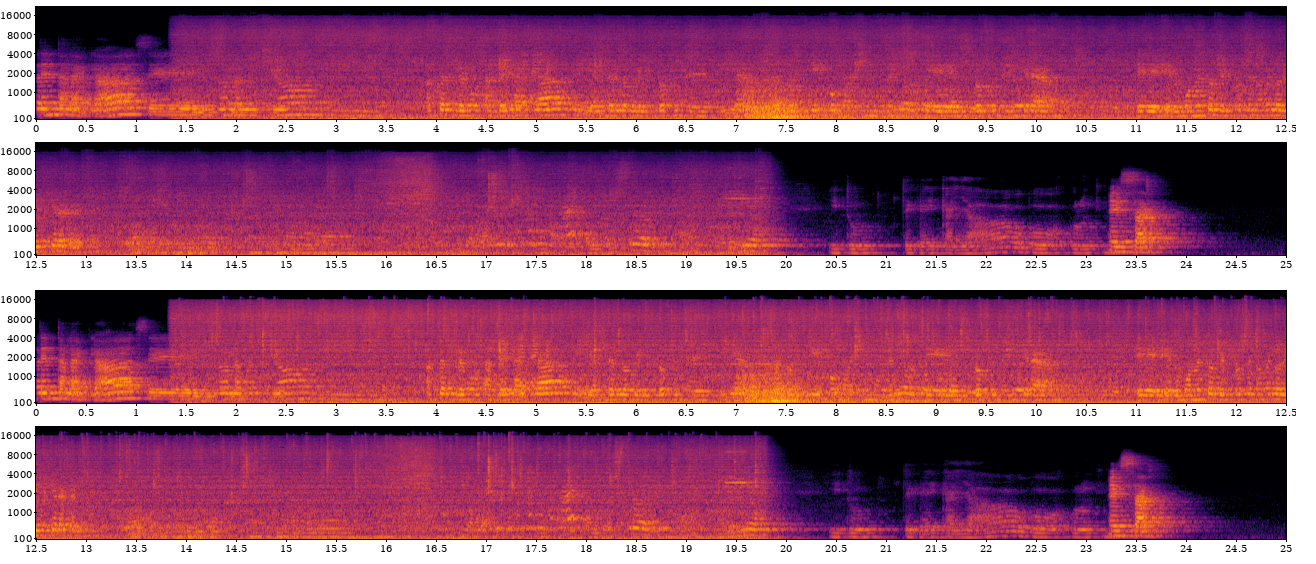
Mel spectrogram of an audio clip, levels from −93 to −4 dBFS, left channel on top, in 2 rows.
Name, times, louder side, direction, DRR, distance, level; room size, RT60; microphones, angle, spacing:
voice 1, 0.0-3.5 3.9-10.2 11.0-13.1 23.2-23.7, right 1 dB, 35° right, 2 dB, 3.0 m, -29 dB
sound 1, 1.3-19.8, right 2 dB, 80° right, 2.7 m, -31 dB
sound 2, 2.6-13.0, right 2 dB, 60° right, 0.7 m, -36 dB
voice 2, 13.6-14.0 14.3-15.7 16.5-20.9 21.2-23.7, equal, 80° left, -1 dB, 4.4 m, -41 dB
Fireworks, 15.7-16.6 17.0-17.5 17.8-17.9 18.2-18.3 18.5-18.6 18.9-20.5, right 2 dB, 10° right, 2.6 m, -40 dB
11.5 x 10.0 x 7.0 m, 1.0 s
head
